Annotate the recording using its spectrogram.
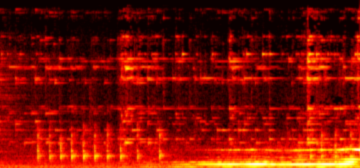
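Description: Free-improvised percussion on the drum kit: a rapid, irregular run of light metallic clinks and chimes for about a second and a half. A clarinet then enters with a long held note that swells.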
